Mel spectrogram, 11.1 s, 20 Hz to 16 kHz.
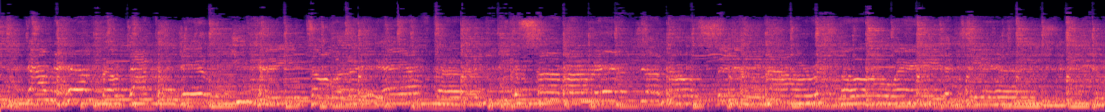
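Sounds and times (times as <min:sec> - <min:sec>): rock band playing on television: 0:00.0 - 0:11.0.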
